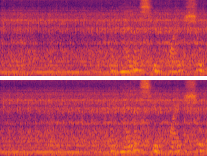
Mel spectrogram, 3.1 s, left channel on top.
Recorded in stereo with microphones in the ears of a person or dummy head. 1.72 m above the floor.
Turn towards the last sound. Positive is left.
turn(degrees=10)  # may be behind; listen again after turning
